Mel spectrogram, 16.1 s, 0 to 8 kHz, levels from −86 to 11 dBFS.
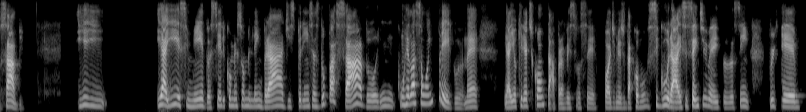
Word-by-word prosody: sabe? -, -, +5 dB, 1.1 s
E 185 Hz, -2 st, -7 dB, 1.0 s
e 225 Hz, -, 0 dB
aí, 205 Hz, +2 st, +6 dB
esse 205 Hz, -2 st, -4 dB
medo, 170 Hz, -2 st, -2 dB
assim, 140 Hz, +7 st, -7 dB
ele 175 Hz, -1 st, -5 dB
começou 180 Hz, -1 st, -8 dB
a -, -, -11 dB
me 175 Hz, -, -10 dB
lembrar 170 Hz, +2 st, +3 dB
de 160 Hz, 0 st, -12 dB
experiências 170 Hz, +1 st, -9 dB
do 220 Hz, -, -6 dB
passado 160 Hz, -2 st, +4 dB
em 170 Hz, +1 st, -13 dB
com 210 Hz, -, -12 dB
relação 240 Hz, +3 st, +1 dB
ao 235 Hz, -, -4 dB
emprego, 135 Hz, -, -3 dB
né. 155 Hz, +2 st, -1 dB, 0.5 s
E -, -, -2 dB
aí, -, -, +4 dB
eu 160 Hz, -, -3 dB
queria 175 Hz, +1 st, -1 dB
te 175 Hz, -, -6 dB
contar 210 Hz, +1 st, -2 dB
para 125 Hz, 0 st, -6 dB
ver 130 Hz, +1 st, -11 dB
se 125 Hz, -, -13 dB
você 130 Hz, -1 st, -11 dB, 0.2 s
pode 135 Hz, -1 st, -2 dB
me 135 Hz, -, -6 dB
ajudar 130 Hz, 0 st, -2 dB
como 155 Hz, +3 st, -7 dB
segurar 180 Hz, -5 st, +4 dB
esses 160 Hz, +5 st, -7 dB
sentimentos, 155 Hz, -7 st, -1 dB
assim, 155 Hz, +4 st, -7 dB, 0.4 s
porque 160 Hz, -4 st, 0 dB
170 Hz, 155 wpm, -23 LUFS, 150-185 Hz, 1.1 s, aí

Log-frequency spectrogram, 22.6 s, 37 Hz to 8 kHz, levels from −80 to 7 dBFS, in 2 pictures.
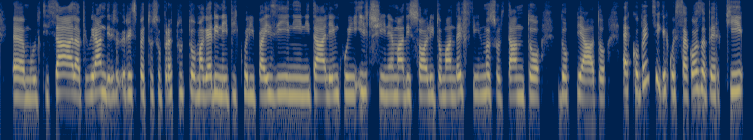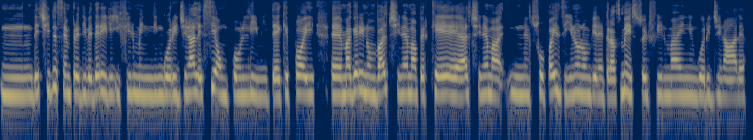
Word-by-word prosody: ehm, 195 Hz, -2 st, +2 dB
multisala 210 Hz, +3 st, +2 dB
più 200 Hz, 0 st, -13 dB
grandi 225 Hz, -1 st, +3 dB
ris 200 Hz, +2 st, -5 dB
rispetto 220 Hz, -1 st, -2 dB
soprattutto 215 Hz, +2 st, -2 dB
magari 210 Hz, +1 st, +3 dB
nei 200 Hz, -1 st, 0 dB
piccoli 205 Hz, +1 st, -3 dB
paesini 205 Hz, +1 st, 0 dB
in 200 Hz, 0 st, -1 dB
Italia 200 Hz, 0 st, +3 dB
in 205 Hz, -, -1 dB
cui 210 Hz, +2 st, -2 dB
il 230 Hz, -, 0 dB
cinema 205 Hz, -2 st, 0 dB
di 210 Hz, +1 st, -2 dB
solito 200 Hz, -1 st, 0 dB
manda 200 Hz, +1 st, +1 dB
il 225 Hz, -, +2 dB
film 210 Hz, 0 st, -5 dB
soltanto 200 Hz, 0 st, 0 dB, 0.3 s
doppiato. 195 Hz, -2 st, 0 dB, 0.2 s
Ecco 240 Hz, -1 st, +1 dB
pensi 370 Hz, -, 0 dB
che 225 Hz, -, 0 dB
questa 220 Hz, -1 st, 0 dB
cosa 250 Hz, +4 st, +2 dB
per 215 Hz, -1 st, -1 dB
chi, 240 Hz, +1 st, +1 dB
mhmm, 205 Hz, -1 st, 0 dB
decide 235 Hz, +6 st, 0 dB
sempre 225 Hz, -3 st, 0 dB
di 210 Hz, -, -3 dB
vedere 220 Hz, +3 st, +3 dB
li 210 Hz, -1 st, -3 dB
i -, -, -3 dB
film 215 Hz, 0 st, -2 dB
in 205 Hz, -1 st, -1 dB
lingua 205 Hz, +1 st, +1 dB
originale 210 Hz, +1 st, +2 dB
sia 265 Hz, +4 st, +1 dB
un 205 Hz, -2 st, -2 dB
po' 210 Hz, +4 st, -1 dB
un 205 Hz, -, -2 dB
limite 195 Hz, -2 st, -1 dB
che 215 Hz, +3 st, -2 dB
poi, 215 Hz, -2 st, +2 dB, 0.2 s
ehm, 210 Hz, -1 st, +3 dB
magari 235 Hz, +3 st, +4 dB
non 215 Hz, -2 st, +1 dB
va 210 Hz, +1 st, +4 dB
al 230 Hz, +3 st, +1 dB
cinema 215 Hz, -2 st, 0 dB
perché 210 Hz, 0 st, +2 dB
al 205 Hz, -, +1 dB
cinema 215 Hz, -2 st, 0 dB
nel 210 Hz, -2 st, -2 dB
suo 220 Hz, -3 st, -1 dB
paesino 220 Hz, 0 st, 0 dB
non 210 Hz, -1 st, -1 dB
viene 205 Hz, -1 st, 0 dB
trasmesso 200 Hz, +3 st, 0 dB
il 200 Hz, -, -1 dB
film 205 Hz, -1 st, -5 dB
in 205 Hz, 0 st, -3 dB
lingua 200 Hz, 0 st, -1 dB
originale. 195 Hz, -1 st, -3 dB
210 Hz, 185 wpm, -23 LUFS, 200-220 Hz, 0.3 s, magari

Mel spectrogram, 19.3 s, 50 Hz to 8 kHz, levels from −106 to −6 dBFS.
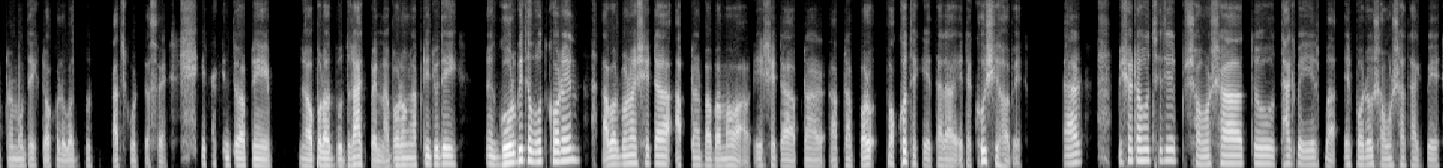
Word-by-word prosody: আপনার 110 Hz, -1 st, -8 dB
মধ্যে 110 Hz, +2 st, -6 dB
একটু -, -, -16 dB
অপরাধবোধ 100 Hz, +1 st, -7 dB, 0.3 s
কাজ -, -, -2 dB
করতেছে, -, -, -9 dB, 0.6 s
এটা -, -, -9 dB
কিন্তু 120 Hz, 0 st, -6 dB
আপনি 115 Hz, 0 st, -2 dB, 0.7 s
অপরাধবোধ 110 Hz, -4 st, +2 dB
রাখবেন 100 Hz, -7 st, +1 dB
না। -, -, -3 dB
বরং 115 Hz, +1 st, +2 dB
আপনি 135 Hz, -, -3 dB
যদি 140 Hz, +1 st, +5 dB, 0.5 s
অ্যা 140 Hz, -, -1 dB, 0.2 s
গর্বিত 165 Hz, +7 st, +10 dB
বোধ 180 Hz, +1 st, +3 dB
করেন, 185 Hz, +3 st, +7 dB, 0.4 s
আমার 130 Hz, 0 st, +5 dB
মনে 140 Hz, +2 st, +3 dB
হয় 145 Hz, -, +1 dB
সেটা 140 Hz, 0 st, +2 dB, 0.3 s
আপনার 120 Hz, -1 st, -8 dB
বাবা-মাও 110 Hz, +1 st, -1 dB
আ -, -, -8 dB, 0.2 s
এ -, -, -3 dB
সেটা 115 Hz, -4 st, -5 dB
আপনার 100 Hz, -2 st, -7 dB, 0.2 s
আপনার -, -, -7 dB
প -, -, -54 dB, 0.4 s
পক্ষ -, -, -2 dB, 0.2 s
থেকে 120 Hz, -4 st, -6 dB
তারা 105 Hz, -1 st, -3 dB, 0.2 s
এটা -, -, -9 dB
খুশি 185 Hz, -6 st, +3 dB
হবে। 85 Hz, -7 st, -7 dB, 0.7 s
আর 155 Hz, -, +4 dB, 0.6 s
বিষয়টা 190 Hz, +3 st, +2 dB
হচ্ছে 195 Hz, 0 st, -2 dB
যে 195 Hz, -, +2 dB, 0.3 s
সমস্যা 135 Hz, +2 st, 0 dB, 0.4 s
তো 140 Hz, -, +1 dB, 0.3 s
থাকবেই, 140 Hz, -2 st, -3 dB
এরপা 125 Hz, -, -7 dB, 0.2 s
এরপরেও 125 Hz, +1 st, -3 dB
সমস্যা 115 Hz, +2 st, -5 dB
থাকবে। 105 Hz, -1 st, -8 dB
120 Hz, 150 wpm, -21 LUFS, 110-140 Hz, 0.7 s, গর্বিত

